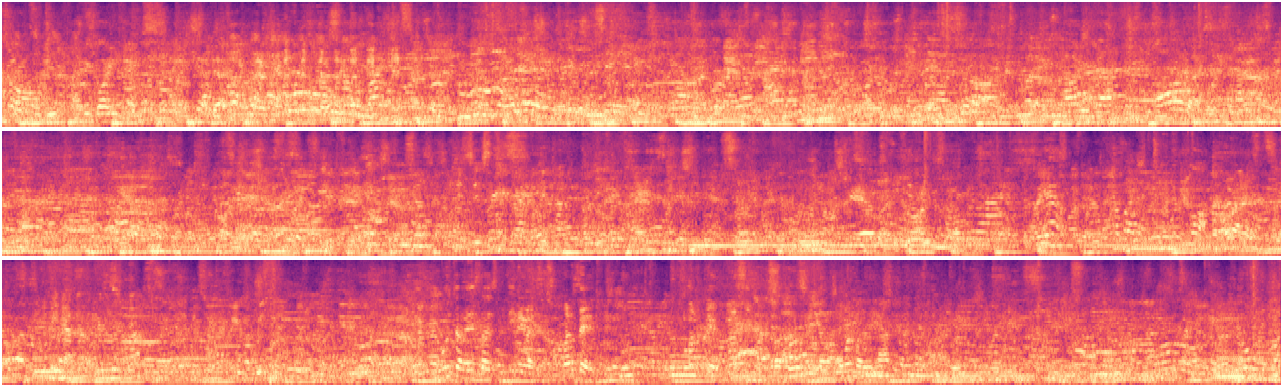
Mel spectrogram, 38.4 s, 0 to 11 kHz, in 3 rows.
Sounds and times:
Speech: 0.0s - 38.3s.

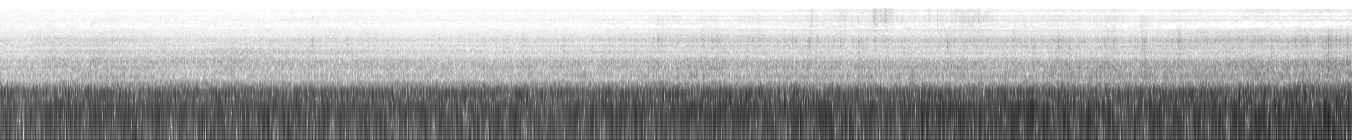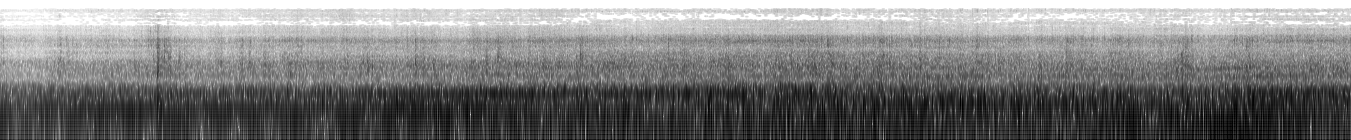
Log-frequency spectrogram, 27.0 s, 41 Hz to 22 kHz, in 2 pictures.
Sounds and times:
Outside, urban or manmade: 0.0s - 27.0s
Vehicle: 0.0s - 27.0s.

